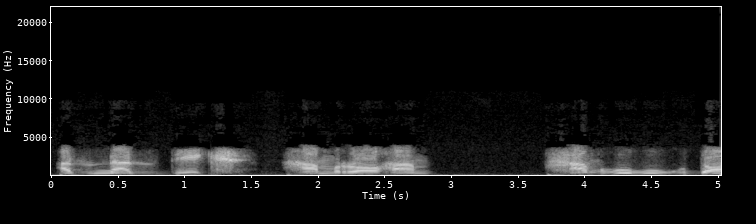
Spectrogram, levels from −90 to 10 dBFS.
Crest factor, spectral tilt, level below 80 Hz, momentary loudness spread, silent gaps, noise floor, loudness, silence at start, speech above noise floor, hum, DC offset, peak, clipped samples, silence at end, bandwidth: 16 dB; -5 dB/octave; -52 dBFS; 13 LU; none; -61 dBFS; -17 LUFS; 0.05 s; 45 dB; none; under 0.1%; -2 dBFS; under 0.1%; 0 s; 4.2 kHz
